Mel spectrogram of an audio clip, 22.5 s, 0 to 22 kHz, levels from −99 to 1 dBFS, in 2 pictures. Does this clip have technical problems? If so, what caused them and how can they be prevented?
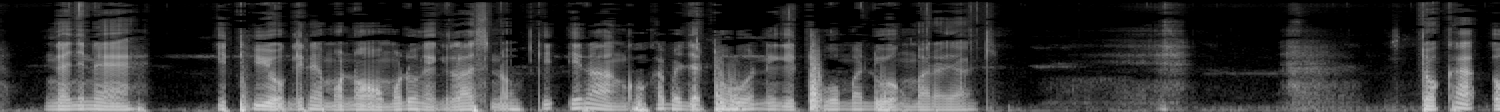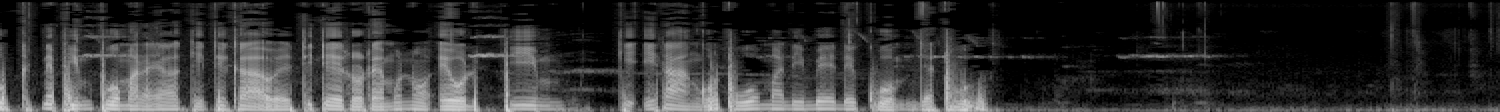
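No, nothing here points to a technical problem, so there's no cause to track down and nothing in particular to guard against.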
